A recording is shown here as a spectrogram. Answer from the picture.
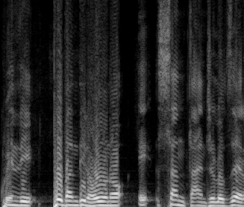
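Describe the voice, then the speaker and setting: Fairly high in pitch yet dark and mellow in tone, a man speaks with fairly even intonation. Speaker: sports commentator. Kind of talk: live sports commentary on a football match, recapped as highlights.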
